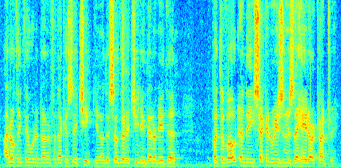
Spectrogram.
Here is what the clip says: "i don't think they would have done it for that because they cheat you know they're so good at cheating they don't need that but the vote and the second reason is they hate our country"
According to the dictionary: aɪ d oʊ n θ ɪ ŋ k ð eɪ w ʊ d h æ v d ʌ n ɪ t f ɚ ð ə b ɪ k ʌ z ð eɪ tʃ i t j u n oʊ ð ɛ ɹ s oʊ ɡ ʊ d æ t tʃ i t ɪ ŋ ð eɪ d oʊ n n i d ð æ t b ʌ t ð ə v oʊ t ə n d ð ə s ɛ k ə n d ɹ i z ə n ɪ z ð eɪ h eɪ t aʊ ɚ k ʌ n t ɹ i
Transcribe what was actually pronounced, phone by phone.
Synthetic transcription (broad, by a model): aɪ d oʊ n θ ɪ ŋ k ð eɪ w ʊ d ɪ v d ʌ n ɪ t f ɚ ð ə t k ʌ z ð eɪ tʃ i t j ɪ n oʊ ð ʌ ɹ s oʊ ɡ ʊ d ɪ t tʃ i t ɪ ŋ ð eɪ d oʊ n n i d ð æ t b ʌ t ð ə v oʊ t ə n ð ə s ɛ k ə n d ɹ i z ə n ɪ z ð eɪ h eɪ t aʊ ɚ k ʌ n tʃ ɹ i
